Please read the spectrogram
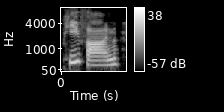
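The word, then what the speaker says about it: Peaphon: And it's it's really easy because like my last name now it's Pon and it's spelled P E A P H O N.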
